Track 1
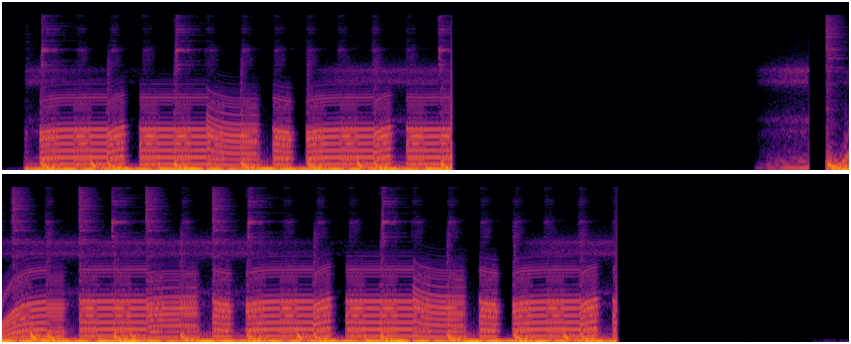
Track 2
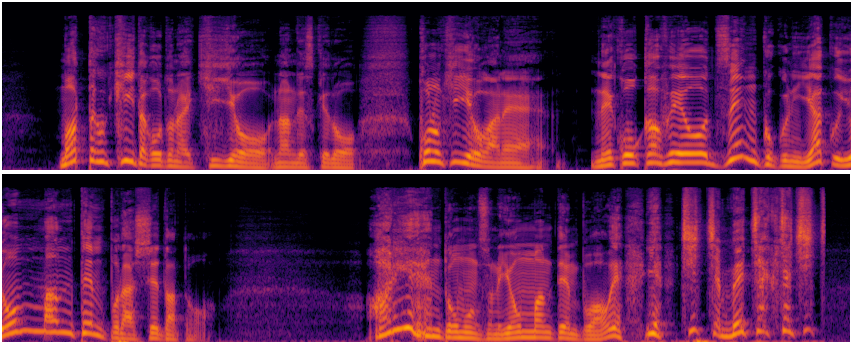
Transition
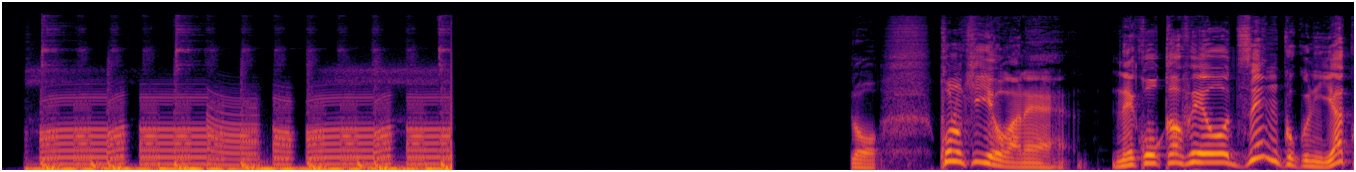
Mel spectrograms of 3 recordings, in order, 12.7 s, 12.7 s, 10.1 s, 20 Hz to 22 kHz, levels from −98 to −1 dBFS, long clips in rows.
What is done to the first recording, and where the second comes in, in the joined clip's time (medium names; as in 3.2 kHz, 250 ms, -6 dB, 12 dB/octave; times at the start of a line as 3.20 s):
track 1
5.17 s: stutter in place 0.15 s, 8 plays
6.37 s: go over to track 2 from 2.46 s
